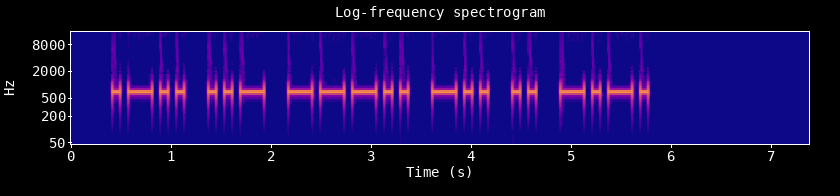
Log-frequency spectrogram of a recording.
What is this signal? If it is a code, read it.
Morse code, heard as a keyed tone, about 15 wpm, 700 Hz. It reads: LU8DIC
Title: DXCC-100 Call Signs - 6 Characters - Repeated 2x - 15wpm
